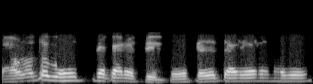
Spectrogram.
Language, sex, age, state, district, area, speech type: Odia, male, 45-60, Odisha, Mayurbhanj, rural, conversation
